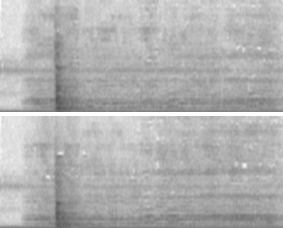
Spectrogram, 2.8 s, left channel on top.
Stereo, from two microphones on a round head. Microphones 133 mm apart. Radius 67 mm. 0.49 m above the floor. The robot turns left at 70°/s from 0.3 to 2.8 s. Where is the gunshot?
15° left (ahead or behind), 1.3 m; by 0.8 s centre (ahead or behind), 1.3 m.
